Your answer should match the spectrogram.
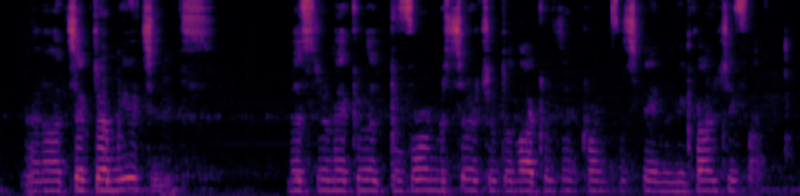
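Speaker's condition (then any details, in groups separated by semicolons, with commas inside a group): Quadriplegic cerebral palsy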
